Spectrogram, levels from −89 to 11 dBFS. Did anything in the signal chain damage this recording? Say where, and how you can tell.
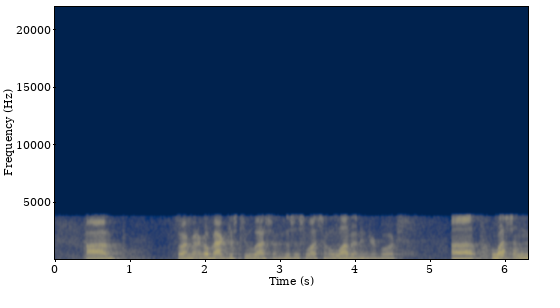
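Yes. The damage sits in the call processing, at the sender's voice detector and the discontinuous transmission it drives, on a call path that passes nothing above 4 kHz.

Comfort noise in place of the background is heard from 0.00 to 0.41 s, 0.89 to 1.64 s and 4.61 to 5.27 s. In each gap the real background, which sits about 27 to 31 dB below the loudest sound, gives way to a steady, featureless hiss that is about 2 to 4 dB quieter. That points to the sender likely stopping transmission during these pauses, with the receiver synthesising a rough noise estimate instead.

The onset is clipped by the voice detector at 0.37, 1.62 and 5.23 s, right where each comfort-noise stretch ends. The sound enters abruptly, missing its first 20 to 40 ms, with no soft attack. The detector was likely slow to register that sound had resumed, so those opening milliseconds were never sent and synthetic noise covered them.

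Sound is dropped by the voice detector at 2.48 s, where about 20 ms vanishes, and from 5.66 to 5.81 s, where 150 ms gives way to steady noise before the sound returns. A quiet passage or a tail was likely judged to be background, so transmission paused in mid-sound and comfort noise filled the hole.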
